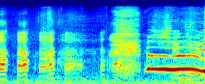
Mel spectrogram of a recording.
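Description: A young woman laughing in short choppy bursts, then a breathy gasp and a long, high-pitched squeal near the end, the loudest sound, over the low hum of car road noise.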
